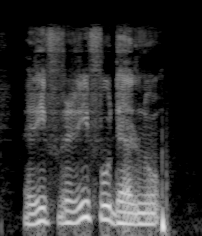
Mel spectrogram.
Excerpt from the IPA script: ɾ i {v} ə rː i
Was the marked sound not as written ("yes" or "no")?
yes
